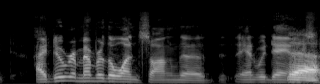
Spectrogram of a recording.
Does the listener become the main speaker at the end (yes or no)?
no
